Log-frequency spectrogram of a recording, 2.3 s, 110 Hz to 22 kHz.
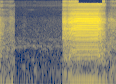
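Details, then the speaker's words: Volvo 745 wagon (B230F) main in-tank fuel pump bench-tested before fitting an incorrect replacement fuel sender after draining and cleaning the plastic tank: brief pause, then under a second of steady high-pitched buzz that fades; pump spins up and runs normally. "so one thing of course i do need to do is actually see if this little pump works"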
